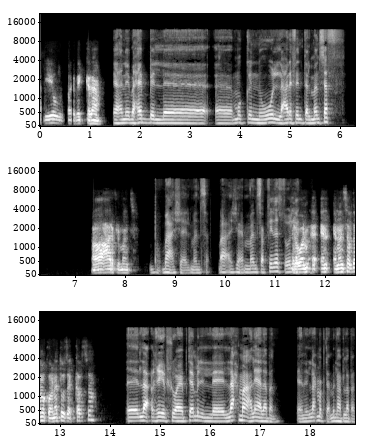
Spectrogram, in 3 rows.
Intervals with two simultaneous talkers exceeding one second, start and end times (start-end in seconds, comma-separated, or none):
none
